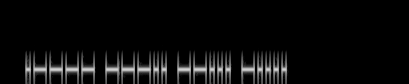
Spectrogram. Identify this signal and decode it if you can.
Morse code, heard as a keyed tone, about 30 wpm, 700 Hz. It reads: 1876
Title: Numbers - Contest Style - 4-Digit 30wpm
